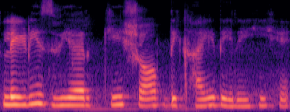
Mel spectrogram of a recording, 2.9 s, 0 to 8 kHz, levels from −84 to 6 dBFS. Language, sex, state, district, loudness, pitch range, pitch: Hindi, female, Madhya Pradesh, Dhar, -19 LUFS, 185-210 Hz, 195 Hz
